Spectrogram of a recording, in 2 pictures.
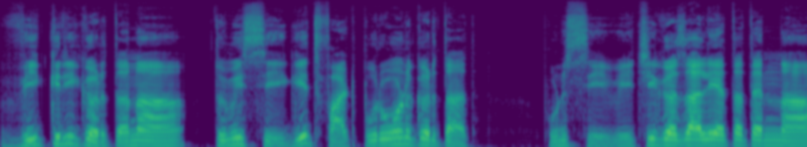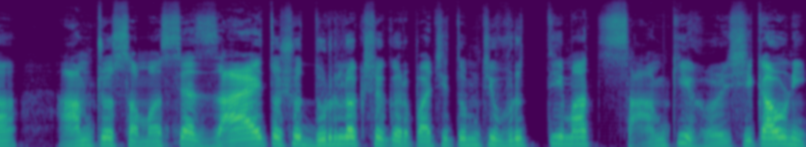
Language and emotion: Goan Konkani, disgusted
